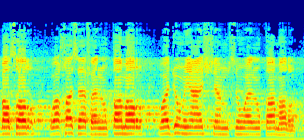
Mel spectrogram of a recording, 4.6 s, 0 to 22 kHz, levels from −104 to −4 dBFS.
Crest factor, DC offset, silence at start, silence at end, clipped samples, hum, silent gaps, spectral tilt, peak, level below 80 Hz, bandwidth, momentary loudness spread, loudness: 16 dB; under 0.1%; 0 s; 0 s; under 0.1%; none; none; -3.5 dB/octave; -4 dBFS; -44 dBFS; 11.5 kHz; 7 LU; -20 LUFS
